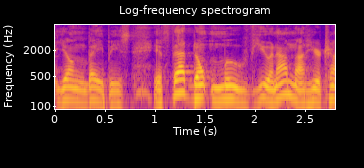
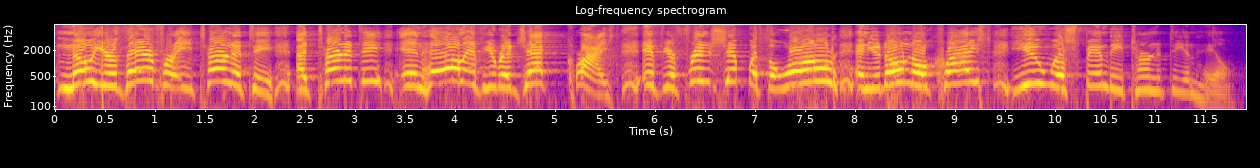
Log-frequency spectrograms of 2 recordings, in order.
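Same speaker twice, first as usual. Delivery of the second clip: raised, louder hellfire preaching; preaching at full force; 13 semitones higher, 9 dB louder than usual. Acted. Pastor warns the congregation about hell, preaching hard. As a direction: drive each torment home to the congregation.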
